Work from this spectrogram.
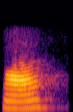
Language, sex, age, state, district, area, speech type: Sindhi, other, 60+, Maharashtra, Thane, urban, conversation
